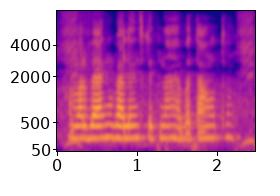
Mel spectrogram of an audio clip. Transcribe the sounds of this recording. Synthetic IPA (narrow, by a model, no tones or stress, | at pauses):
hɐmaɾbɛ̃ːŋkbɛːlẽnskɪt̪naɦɛbɐt̪aːũt̪o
